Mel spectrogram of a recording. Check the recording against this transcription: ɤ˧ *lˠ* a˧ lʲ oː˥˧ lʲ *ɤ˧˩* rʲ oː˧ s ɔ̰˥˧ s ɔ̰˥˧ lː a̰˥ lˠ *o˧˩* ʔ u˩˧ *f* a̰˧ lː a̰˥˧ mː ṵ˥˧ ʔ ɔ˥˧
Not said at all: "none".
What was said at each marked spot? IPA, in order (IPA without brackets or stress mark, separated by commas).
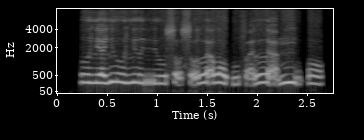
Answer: lʲ, ɤ˥˧, o˥˧, f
